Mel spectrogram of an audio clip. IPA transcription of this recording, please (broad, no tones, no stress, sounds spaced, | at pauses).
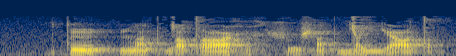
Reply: t ũ | n ẽ tˤ ɟ ɛ tˤ œː ħ e̤ ħ ʂ ṳ ʂ õ tˤ ɟ e̤ ʎ ɛː tˤ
